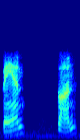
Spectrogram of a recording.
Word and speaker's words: VanSon: It's VanSon, and it's just like the way it's spelled. A van that you drive, beep beep, and the son, like a son of a mom or a dad or a family.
